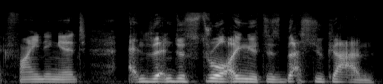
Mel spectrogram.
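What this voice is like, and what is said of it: Poor imitation of another person's voice. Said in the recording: “That is my worst ham radio Arnold Schwarzenegger impersonation ever.”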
